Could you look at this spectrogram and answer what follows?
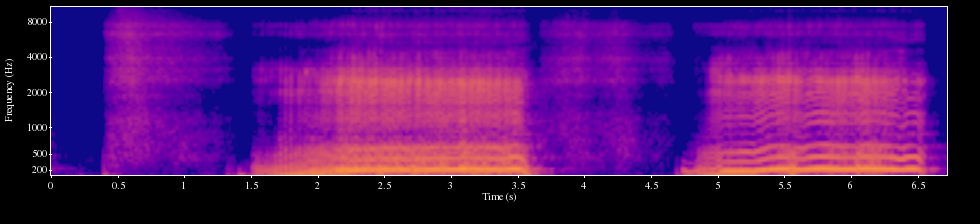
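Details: Sleeping English bulldog snoring loudly with harsh, buzzing snores and quieter breaths between, about 20 a minute; snoring.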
